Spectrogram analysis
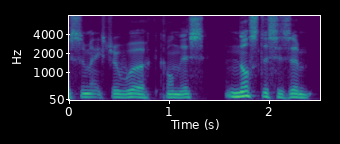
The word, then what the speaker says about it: Gnosticism: Can I just say if those want to do some extra work on this, Gnosticism is with a silent G at the beginning. It is not an N.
